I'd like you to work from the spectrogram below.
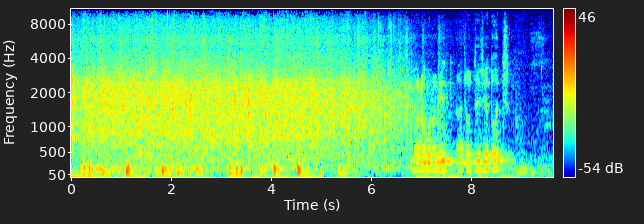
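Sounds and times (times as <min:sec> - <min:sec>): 
crowd clapping steadily and energetically: 0:00.0 - 0:07.4
speech: 0:07.8 - 0:08.9.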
